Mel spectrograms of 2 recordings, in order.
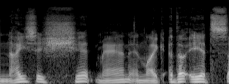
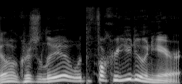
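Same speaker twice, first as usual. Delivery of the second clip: mock-drunk voice, much higher pitch; 5 semitones higher than usual. Speaker retells drunk people coming up to him at a bar, imitating a drunk person. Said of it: "drunk people were like".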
